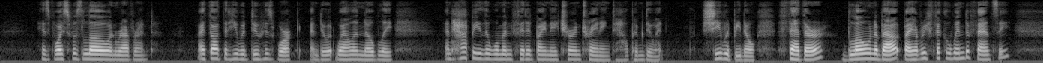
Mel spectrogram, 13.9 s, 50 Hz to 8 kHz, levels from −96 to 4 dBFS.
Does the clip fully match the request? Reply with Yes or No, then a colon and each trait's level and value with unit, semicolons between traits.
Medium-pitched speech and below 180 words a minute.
No: medium, 175 Hz; fast, 205 wpm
